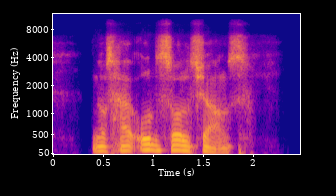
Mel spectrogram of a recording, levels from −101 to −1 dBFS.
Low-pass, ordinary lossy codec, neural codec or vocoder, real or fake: 7.2 kHz; Opus, 32 kbps; codec, 16 kHz, 4.8 kbps, FACodec; fake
